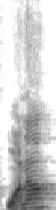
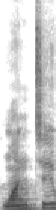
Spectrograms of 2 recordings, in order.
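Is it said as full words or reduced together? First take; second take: reduced; full. First: The two words are reduced and run together. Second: The two words are said fully and separately.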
